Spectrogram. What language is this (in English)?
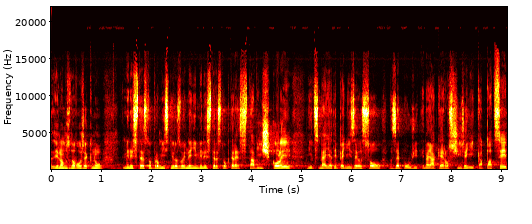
Czech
